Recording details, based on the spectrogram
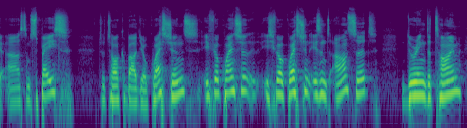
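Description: A man's voice: fairly high pitch, a little mellow. Man announcing the next speaker at a conference. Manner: formal, organizational. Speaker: event moderator. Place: large lecture hall. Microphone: handheld mic.

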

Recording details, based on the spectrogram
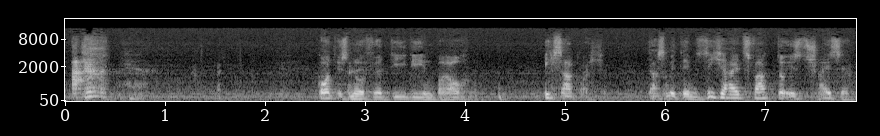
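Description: An actor playing a crude, boastful male crewman on a spaceship, coarse and quick to flare up, in an old radio play. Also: mid-range voice, very animated, mellow, recorded from a distance, a little hiss or hum, low-quality recording. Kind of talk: 1970s radio play acting.

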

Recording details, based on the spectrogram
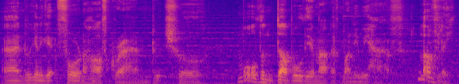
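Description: Guy streaming a game, bit gravelly from a cold, goes up and down a lot, faint music behind. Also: low voice, sing-song, quick pace. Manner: chatty, playful, wandering asides. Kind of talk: casual live game commentary.

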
